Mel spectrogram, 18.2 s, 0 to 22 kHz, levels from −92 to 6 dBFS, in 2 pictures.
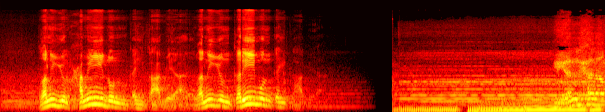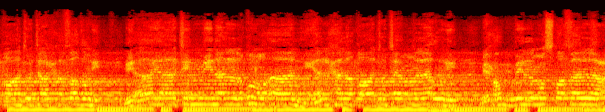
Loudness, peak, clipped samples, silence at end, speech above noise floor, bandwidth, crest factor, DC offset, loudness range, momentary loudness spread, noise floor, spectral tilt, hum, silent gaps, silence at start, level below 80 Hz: -19 LUFS; -2 dBFS; under 0.1%; 0 s; 39 dB; 16 kHz; 18 dB; under 0.1%; 10 LU; 12 LU; -56 dBFS; -5 dB/octave; none; 5.64-5.87 s; 0.05 s; -28 dBFS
